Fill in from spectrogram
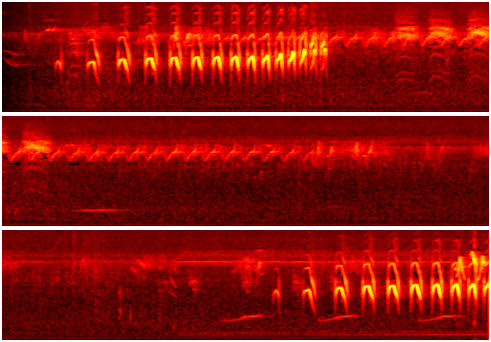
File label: Black-Crested Antshrike, Nature's Songs, S. America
